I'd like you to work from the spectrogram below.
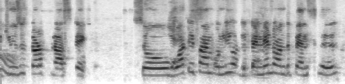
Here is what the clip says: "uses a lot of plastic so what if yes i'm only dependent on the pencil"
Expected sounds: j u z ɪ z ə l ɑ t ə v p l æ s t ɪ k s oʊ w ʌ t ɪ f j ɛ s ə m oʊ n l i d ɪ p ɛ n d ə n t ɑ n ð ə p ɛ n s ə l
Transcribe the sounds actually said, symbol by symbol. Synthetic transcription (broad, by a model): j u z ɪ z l ɑ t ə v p l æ s t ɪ k s oʊ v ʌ t ɪ f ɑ ə m oʊ n l i d ɪ p ɛ n d ə n t ɑ n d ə p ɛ n s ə l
